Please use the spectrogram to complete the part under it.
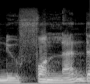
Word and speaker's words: Newfoundland: We'll be talking about the UNESCO bid that Valencia are doing with Hearts Content in Newfoundland. And it's Newfoundland, not Newfoundland. That's how they pronounce it, Newfoundland, in Canada.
